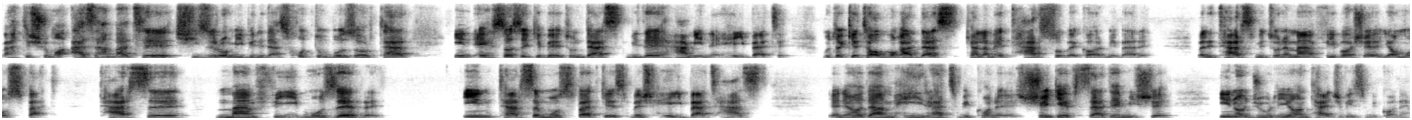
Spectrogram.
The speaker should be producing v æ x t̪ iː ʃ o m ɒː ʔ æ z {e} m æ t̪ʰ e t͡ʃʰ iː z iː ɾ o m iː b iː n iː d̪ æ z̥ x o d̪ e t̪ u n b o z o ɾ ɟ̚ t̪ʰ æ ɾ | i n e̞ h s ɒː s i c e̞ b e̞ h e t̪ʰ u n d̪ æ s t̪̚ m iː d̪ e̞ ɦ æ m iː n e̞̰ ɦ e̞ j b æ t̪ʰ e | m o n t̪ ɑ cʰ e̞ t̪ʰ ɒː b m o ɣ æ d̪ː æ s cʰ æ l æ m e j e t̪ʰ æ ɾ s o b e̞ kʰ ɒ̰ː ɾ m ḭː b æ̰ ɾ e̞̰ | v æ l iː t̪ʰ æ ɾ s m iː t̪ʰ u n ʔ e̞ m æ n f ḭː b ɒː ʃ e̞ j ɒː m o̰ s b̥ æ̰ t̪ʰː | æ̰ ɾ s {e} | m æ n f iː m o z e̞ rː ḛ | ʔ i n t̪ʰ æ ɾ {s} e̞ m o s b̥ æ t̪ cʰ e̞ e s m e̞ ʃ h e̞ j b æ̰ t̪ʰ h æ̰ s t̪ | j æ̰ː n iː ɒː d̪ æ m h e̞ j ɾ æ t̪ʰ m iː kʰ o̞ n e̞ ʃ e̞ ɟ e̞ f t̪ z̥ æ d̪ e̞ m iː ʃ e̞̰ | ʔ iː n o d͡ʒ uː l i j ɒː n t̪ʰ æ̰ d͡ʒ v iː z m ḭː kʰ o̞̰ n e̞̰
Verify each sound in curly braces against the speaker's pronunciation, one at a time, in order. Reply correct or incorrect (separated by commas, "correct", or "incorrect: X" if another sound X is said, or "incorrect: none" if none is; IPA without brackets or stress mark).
incorrect: æ, correct, correct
